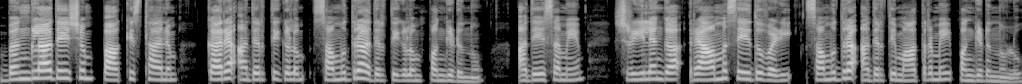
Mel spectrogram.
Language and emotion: Malayalam, neutral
